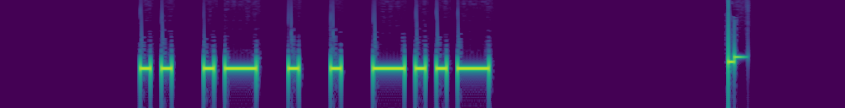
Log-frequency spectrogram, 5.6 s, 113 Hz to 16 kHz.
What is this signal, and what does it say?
Morse code, heard as a keyed tone, about 17 wpm, 700 Hz. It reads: IAEEX
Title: Code Groups - 5 Letter:Numbers - 17wpm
